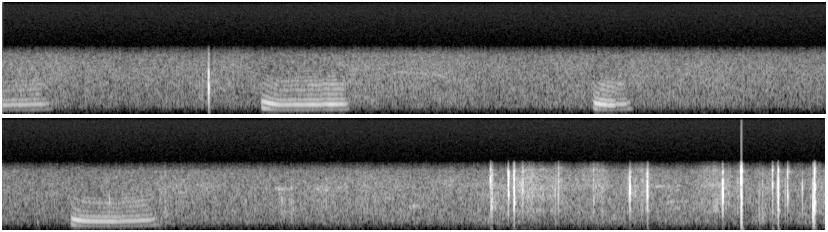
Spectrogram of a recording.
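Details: Sleeping cat snoring, recorded on an Android phone: three rough, voiced snores with arched, stacked tones, about two seconds apart, in a quiet room, followed by scattered clicks and tapping noises near the end.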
